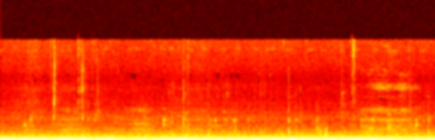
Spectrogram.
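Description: Faint chewing of a mouthful of cheese lasagna: soft, wet mouth sounds with scattered small clicks, over a low steady hum.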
